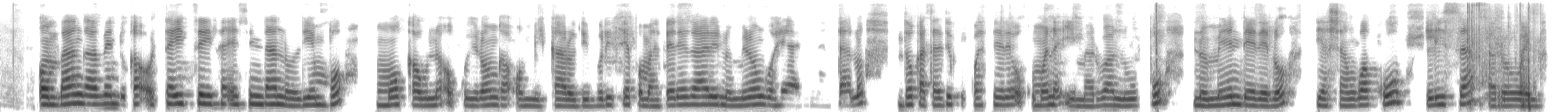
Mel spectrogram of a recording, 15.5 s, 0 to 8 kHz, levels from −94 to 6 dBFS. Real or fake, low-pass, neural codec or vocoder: fake; 7.2 kHz; autoencoder, 48 kHz, 128 numbers a frame, DAC-VAE, trained on Japanese speech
